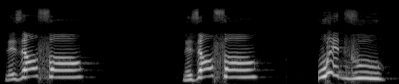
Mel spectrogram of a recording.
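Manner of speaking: high, loud desperate call; mother calling out. Acted. Mother searching the house for her children, calling loudly. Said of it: "et cria".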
